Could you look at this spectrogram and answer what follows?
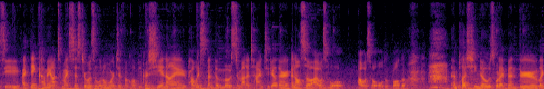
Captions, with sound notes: I think coming out to my sister was a little more difficult because she and I probably spent the most amount of time together, and also, I was her older brother. (laughs) And plus, she knows what I've been through,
